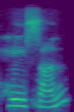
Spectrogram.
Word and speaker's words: Haesun: so that's me and my name is pronounced hey son and if I pronounced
